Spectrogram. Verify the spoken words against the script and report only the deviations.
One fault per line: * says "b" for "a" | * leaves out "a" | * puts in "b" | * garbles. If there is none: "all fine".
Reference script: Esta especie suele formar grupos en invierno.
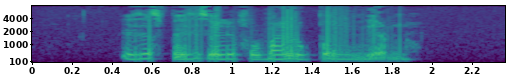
all fine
